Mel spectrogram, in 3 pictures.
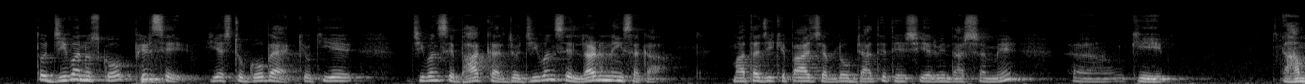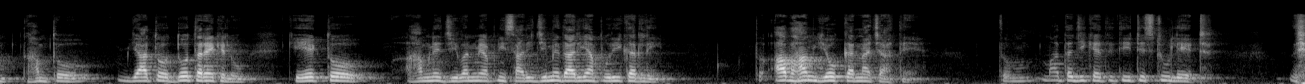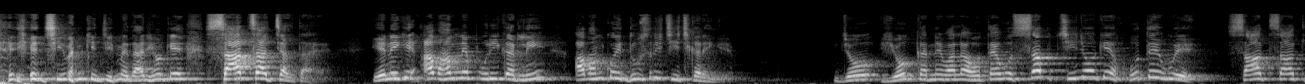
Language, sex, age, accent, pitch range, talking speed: Hindi, male, 50-69, native, 160-240 Hz, 160 wpm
